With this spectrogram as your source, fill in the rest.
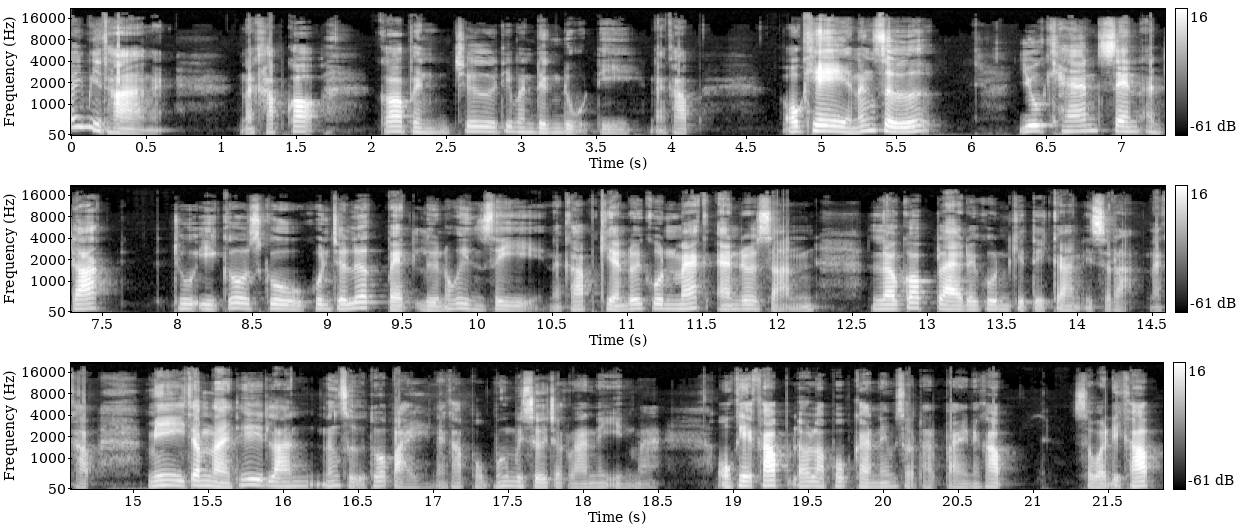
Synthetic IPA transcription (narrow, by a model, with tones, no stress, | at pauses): ma˥˩jmiː˧t̪ʰaː˧ŋʔa̰˨˩ʔ | nʔa˦˥kʰɾa˦˥p̚kɔː˥˩ | kɔː˥˩pe˧nt͡ɕʰɯː˥˩t̪ʰiː˥˩ma˧ndɯ˧ŋdṵː˨˩t̪̚dḭː˧na̰˦˥kʰɾa˦˥p̚ | ʔoː˧kʰeː˧na˩˦ŋsɯː˩˦ | juː˧kʰɛː˨˥˩nse˧˥ndʔa˧da˦˥k̚ | t̪ʰu˧ʔiː˧kɤː˥˩skuː˧kʰu˧nt͡ɕa˨˩lɯ˥˩ək̚pe˨˩t̪̚ɾɯː˩˦no˦˥k̚ʔi˧nsiː˧na˦˥kʰa˦˥p̚kʰi˨˩˦ndu˧əjkʰu˧nmɛ˦˥k̚ʔɛː˧ndəː˧sa̰˧˩nlɛː˦˥wkɔː˥˩plɛː˧du˧jkʰu˧nki˨˩t̪ːi˨˩kaː˧nʔḭ˨˩sa˧ɾa̰˨˩ʔna˦˥kʰa˦˥p̚miː˧t͡ɕa˧mnaː˨˩˦jt̪ʰiː˥˩ɾaː˦˥nːa˩˦ŋsɯ̰ː˩˦t̪ʰu˥˩ɐpa˧jna˦˥kʰa˦˥pʰːo˩˦mːɯ˥˩miː˧sɯː˦˥t͡ɕaː˨˩k̚ɾaː˦˥nːa˧jʔḭ˧˩nmaː˧ | ʔo̰ː˧kʰeː˧kʰɾa˦˥p̚lɛː˦˥wla˧wpʰo˦˥p̚ka˧nːa˧˦jma˧˩so̰˨˩t̪̚ʔa̰˨˩t̪̚pa˧jna˦˥kʰa˦˥p̚ | sa˧wa̰˨˩diː˧kʰa˦˥p̚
